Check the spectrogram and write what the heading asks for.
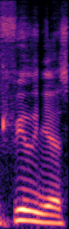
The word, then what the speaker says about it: philia: How do you pronounce the next one? Is it philia?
